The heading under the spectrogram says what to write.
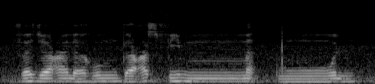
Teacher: Cara bacaan dia kita memasukkan tanwin kepada mim dengan bacaan dengung, bacaan ghunnah, qadar dua harakat. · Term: Idgham maal ghunnah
